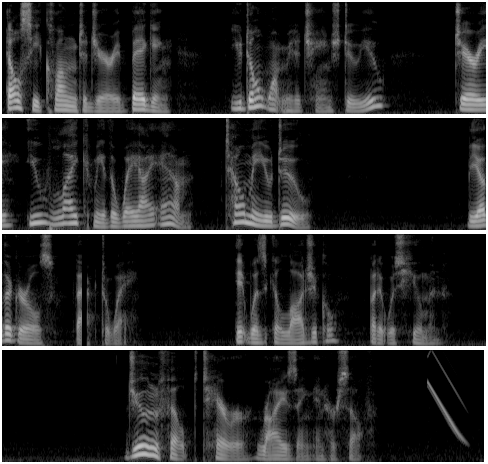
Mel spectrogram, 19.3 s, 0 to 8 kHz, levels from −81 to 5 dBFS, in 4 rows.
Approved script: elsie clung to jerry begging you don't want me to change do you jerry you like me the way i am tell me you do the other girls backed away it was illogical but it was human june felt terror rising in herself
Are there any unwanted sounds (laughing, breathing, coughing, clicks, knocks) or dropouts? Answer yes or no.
yes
